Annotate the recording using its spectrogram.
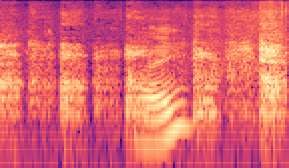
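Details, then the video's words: A struggling Great Dane pants indoors in quick, rhythmic breathy bursts about four times a second, while a man's voice talks to it and asks whether it is worn out. "Struggling Great Dane"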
